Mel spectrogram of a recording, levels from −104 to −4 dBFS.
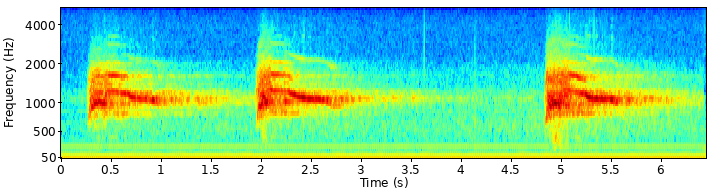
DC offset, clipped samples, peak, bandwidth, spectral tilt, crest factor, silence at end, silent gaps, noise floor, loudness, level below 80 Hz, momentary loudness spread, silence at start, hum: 0.3%; under 0.1%; -2 dBFS; 5 kHz; -6.5 dB/octave; 16 dB; 0 s; none; -39 dBFS; -15 LUFS; -40 dBFS; 21 LU; 0.2 s; 50 Hz at -40 dBFS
